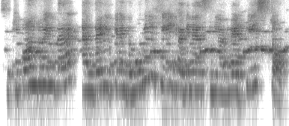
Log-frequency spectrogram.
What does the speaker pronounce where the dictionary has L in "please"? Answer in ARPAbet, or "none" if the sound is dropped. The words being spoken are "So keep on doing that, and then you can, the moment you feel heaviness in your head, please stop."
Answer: none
